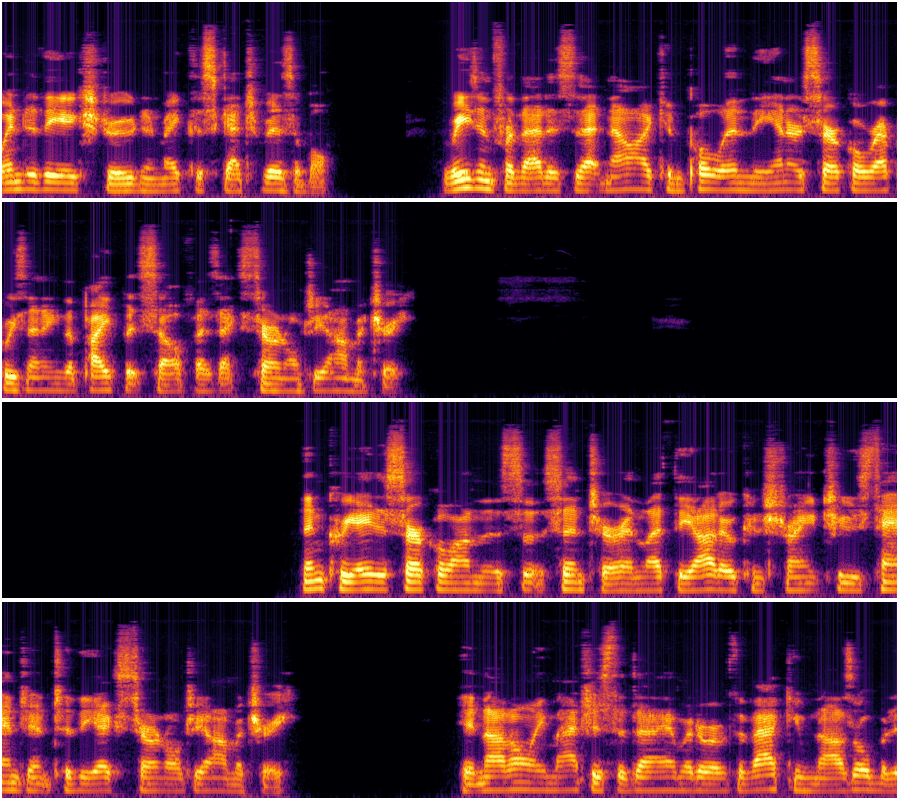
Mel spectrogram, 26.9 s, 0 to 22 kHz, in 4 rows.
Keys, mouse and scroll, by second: 0.3 space, 1.2 click, 1.6 click, 2.1 space, 4.7 click, 8.7 click, 11.5 click, 16.1 click, 18.2 click, 23.8 click.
